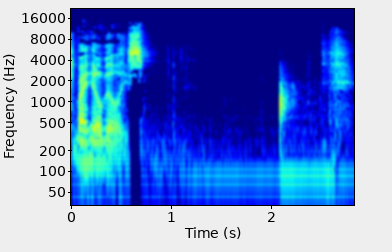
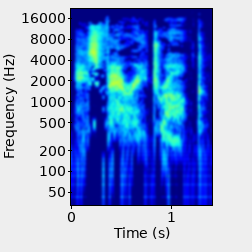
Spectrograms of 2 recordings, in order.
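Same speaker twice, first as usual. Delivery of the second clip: whispered aside; breathy whisper meant to be overheard; stage whisper; slower than usual. Acted. Aside about co-host being drunk.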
